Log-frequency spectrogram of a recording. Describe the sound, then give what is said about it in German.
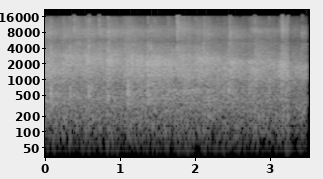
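A crowd applauds itself for having paid for the floor of the sports room at the Black Forest Academy, a Christian school, steady dense overlapping claps forming a continuous wash of sound at a consistent level, with no voices standing out. “Ihr könnt euch selber einen Applaus geben.”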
